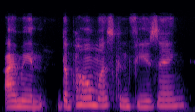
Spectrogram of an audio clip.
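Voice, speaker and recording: A woman's voice: mid-range voice, steady tone, unhurried. A woman student hesitantly sharing her view in an online class over a video call. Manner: hesitant, soft. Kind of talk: class discussion.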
